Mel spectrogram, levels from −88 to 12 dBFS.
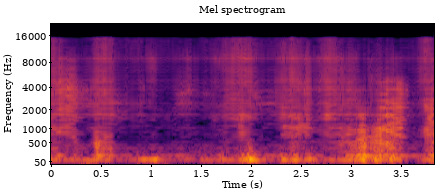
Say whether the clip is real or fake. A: fake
